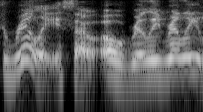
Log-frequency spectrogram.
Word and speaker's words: Realy: It's really but it's one L. You know it's not two L's. It's it's one L. but it's pronounced really.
